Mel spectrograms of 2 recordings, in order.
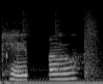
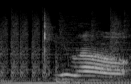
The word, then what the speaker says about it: Kilo: Kalo? How do you pronounce? Am I saying that right? Kilo Insane. Kilo. Okay.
